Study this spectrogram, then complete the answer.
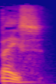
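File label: "base", British English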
